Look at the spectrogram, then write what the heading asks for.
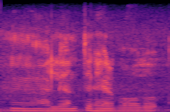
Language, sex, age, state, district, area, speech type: Kannada, male, 30-45, Karnataka, Dharwad, rural, spontaneous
